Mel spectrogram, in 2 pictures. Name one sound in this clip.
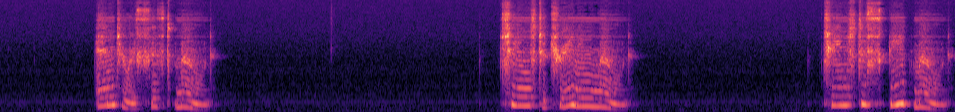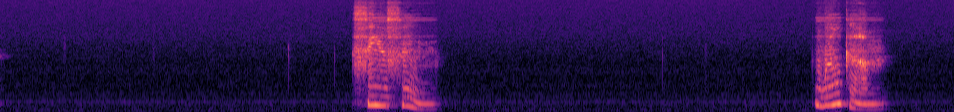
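A self-balancing scooter plays short electronic prompts through a small built-in speaker, several times.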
